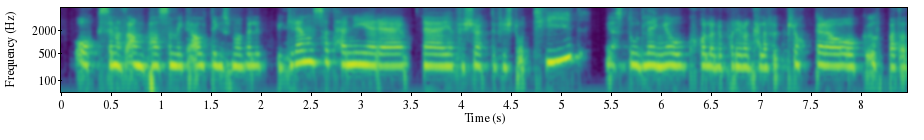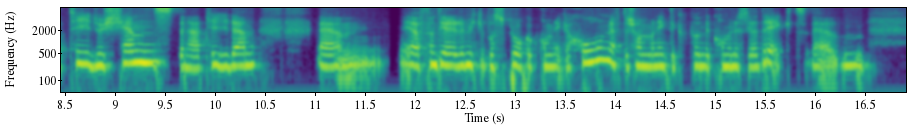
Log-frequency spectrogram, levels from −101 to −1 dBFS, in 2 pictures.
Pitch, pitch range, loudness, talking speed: 255 Hz, 245-270 Hz, -18 LUFS, 175 wpm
